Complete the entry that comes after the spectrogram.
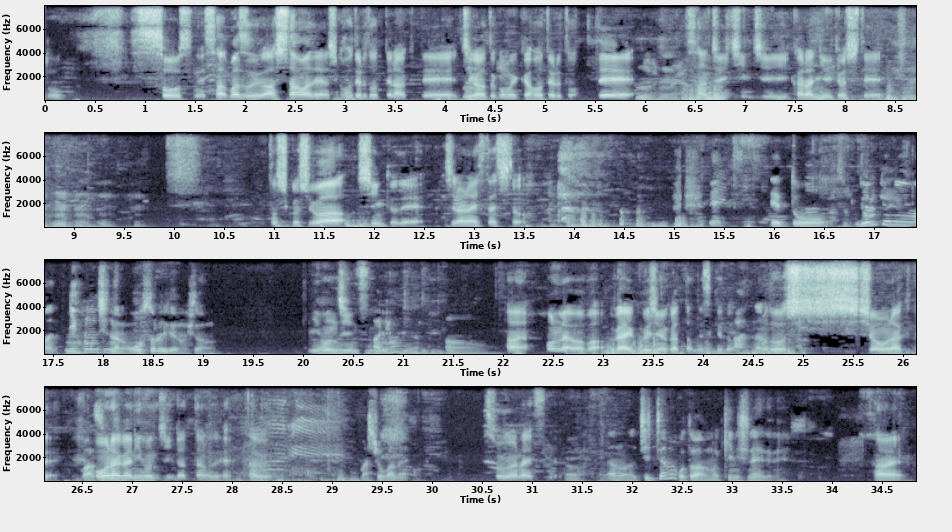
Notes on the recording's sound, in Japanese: メルボルンの年末モードを街中からつたえる。臨場感たっぷりに収録しました。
